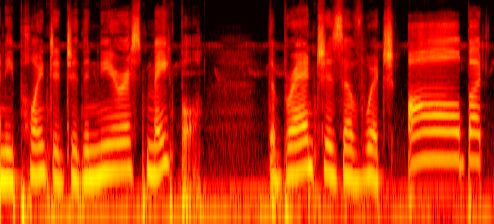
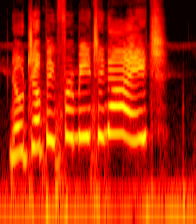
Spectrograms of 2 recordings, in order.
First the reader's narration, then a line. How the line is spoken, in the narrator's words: he piped in a shrill voice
